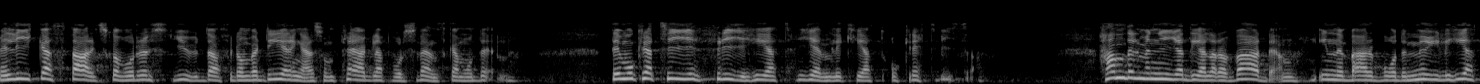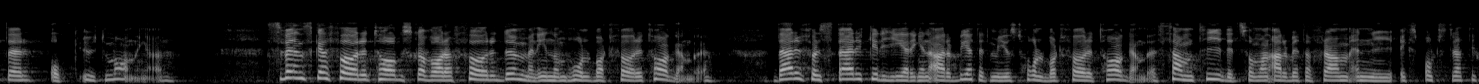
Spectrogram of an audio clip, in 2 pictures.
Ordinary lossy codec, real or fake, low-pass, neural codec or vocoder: none; fake; 7.2 kHz; vocoder, 22.05 kHz, 80 mel bands, HiFi-GAN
